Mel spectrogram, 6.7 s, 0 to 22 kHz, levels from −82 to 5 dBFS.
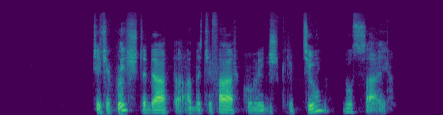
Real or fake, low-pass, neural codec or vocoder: fake; 14.4 kHz; codec, 44.1 kHz, 3.4 kbps, Pupu-Codec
